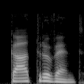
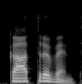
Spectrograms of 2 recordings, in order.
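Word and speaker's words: quatre-vingts: French में चार को कात्र बोलते हैं और 20 को वेंथ बोलते हैं। इसीलिए एटी का ओरिजिनल फ्रेंच में प्रोनाउंसिएशन ही होगा कात्रवेंथ। तो बोलिए कात्रवेंथ। यानी एटी के मामले में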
